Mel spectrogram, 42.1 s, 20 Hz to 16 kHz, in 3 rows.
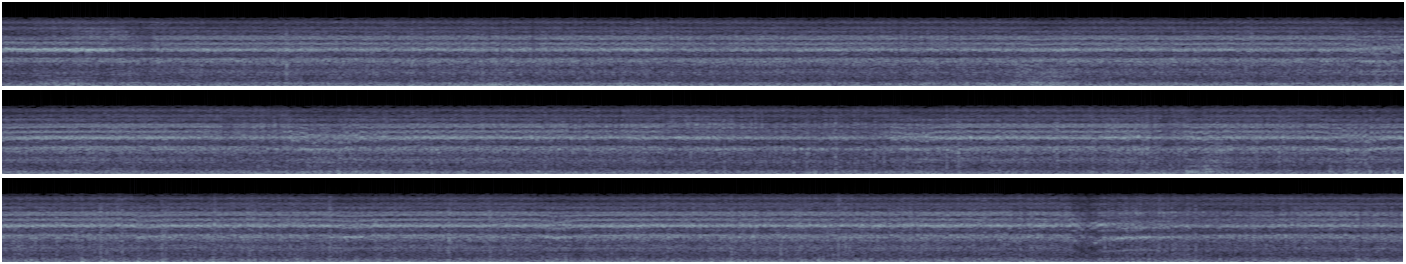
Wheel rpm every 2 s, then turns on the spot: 160, 160, 160, 160, 160, 160, 160, 160, 160, 160, 160, 160, 160, 160, 160, 160, 160, 160, 160, 140, 160.
none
